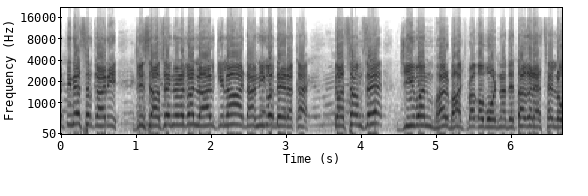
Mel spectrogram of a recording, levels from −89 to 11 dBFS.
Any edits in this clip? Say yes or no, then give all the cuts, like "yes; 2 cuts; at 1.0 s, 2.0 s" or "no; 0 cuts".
no; 0 cuts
